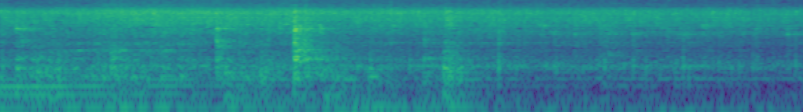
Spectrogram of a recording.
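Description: Chopped green chillies sizzling in hot ghee in an aluminium pressure cooker, a steady frying hiss. A metal spatula stirs them, scraping and tapping against the pot a few times, loudest about two seconds in.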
